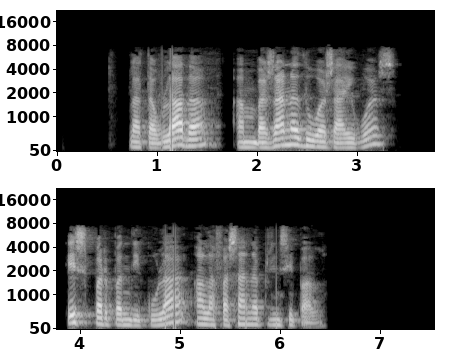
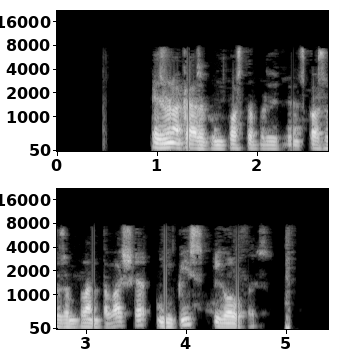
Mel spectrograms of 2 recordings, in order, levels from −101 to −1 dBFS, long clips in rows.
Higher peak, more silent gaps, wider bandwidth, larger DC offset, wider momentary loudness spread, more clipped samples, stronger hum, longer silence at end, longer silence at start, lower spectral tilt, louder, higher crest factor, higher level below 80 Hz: about the same, -2 dBFS vs -2 dBFS; first, 1.69-1.76 s, 3.45-3.86 s vs 3.65-3.70 s, 4.88-4.98 s; about the same, 7.8 kHz vs 8 kHz; neither; second, 12 LU vs 15 LU; neither; neither; first, 1.15 s vs 0.35 s; second, 0.75 s vs 0.95 s; about the same, -4.5 dB/octave vs -5.5 dB/octave; second, -21 LUFS vs -18 LUFS; about the same, 20 dB vs 18 dB; second, -56 dBFS vs -42 dBFS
